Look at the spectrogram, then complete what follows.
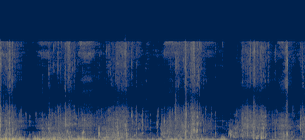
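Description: Someone wading through shallow, weed-choked marsh water, splashing and sloshing step by step. It grows quieter about four and a half seconds in.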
